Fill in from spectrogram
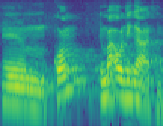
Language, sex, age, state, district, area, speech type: Odia, male, 60+, Odisha, Boudh, rural, spontaneous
